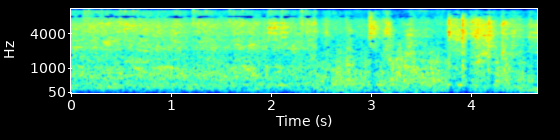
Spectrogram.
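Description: Bangladesh Railway passenger train running on the rails: a steady rumble of the coaches with wheels clattering over the track, and sharper clicks in the last two seconds.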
